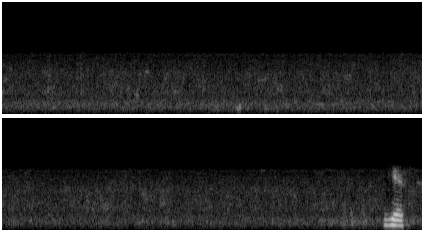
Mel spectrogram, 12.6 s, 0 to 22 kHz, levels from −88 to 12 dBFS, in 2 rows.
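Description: G.729 coding runs through the whole of this speech clip, and the damage is plainly audible. The codec rebuilds each 10 ms frame from a vocal tract filter, a pitch predictor and a few pulses, so the voice comes out slightly rough and synthetic, at a density that fits 8 kbit/s G.729A. The line band runs from about 150 Hz to 3.5 kHz, and nothing above 3.8 kHz survives, leaving a dull, narrowband sound.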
